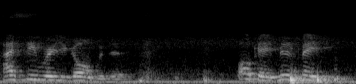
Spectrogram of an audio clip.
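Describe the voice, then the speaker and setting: A man's voice: high voice, big pitch swings, measured pace. A man playing a boastful, muddled private detective in an old-time radio style comedy. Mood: blustering. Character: bungling, cocky private detective man seeking his canary. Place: live rehearsal in a room with audience. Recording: distant echoey room recording, noisy.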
